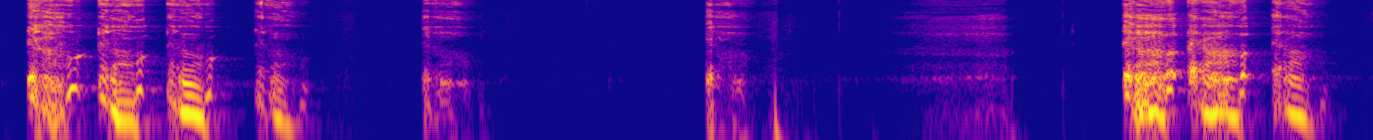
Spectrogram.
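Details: Persistent night-time cough: repeated bursts of harsh coughing in clusters, about ten coughs with pauses and quiet breaths between.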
